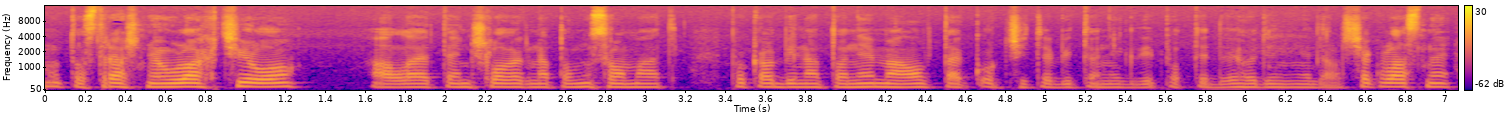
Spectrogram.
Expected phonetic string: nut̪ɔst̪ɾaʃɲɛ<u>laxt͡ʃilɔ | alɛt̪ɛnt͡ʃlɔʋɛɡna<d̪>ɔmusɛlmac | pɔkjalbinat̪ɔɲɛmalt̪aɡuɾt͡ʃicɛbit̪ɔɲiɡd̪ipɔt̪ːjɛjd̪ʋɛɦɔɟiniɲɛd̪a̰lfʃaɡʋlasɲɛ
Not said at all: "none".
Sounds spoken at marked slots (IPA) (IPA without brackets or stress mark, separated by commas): u, t̪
